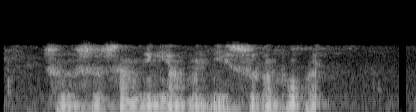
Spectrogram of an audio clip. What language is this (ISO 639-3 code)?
zho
